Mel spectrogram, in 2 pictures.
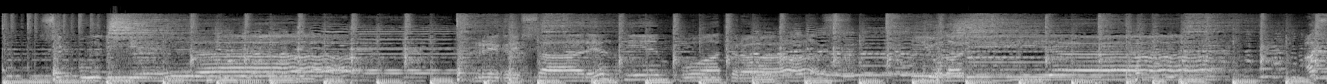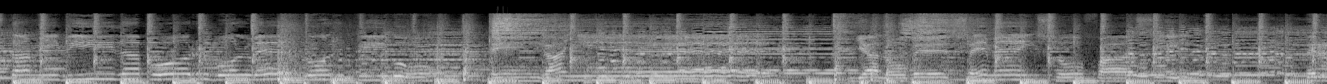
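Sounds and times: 
norteño music: 0:00.0 - 0:26.5.

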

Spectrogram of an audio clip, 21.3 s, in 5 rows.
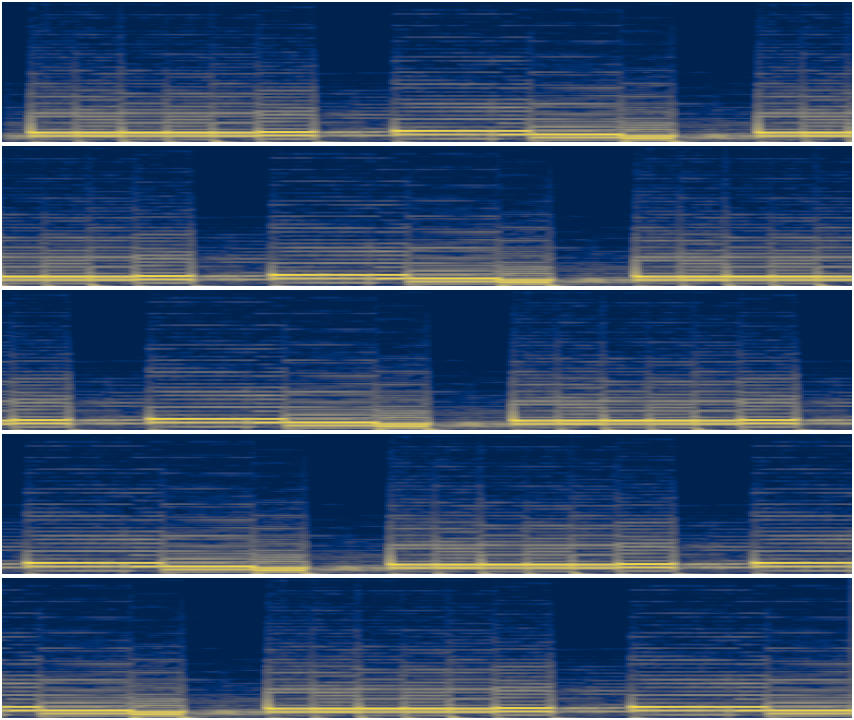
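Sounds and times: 
synthesizer ringtone: 0:00.0 - 0:21.2.

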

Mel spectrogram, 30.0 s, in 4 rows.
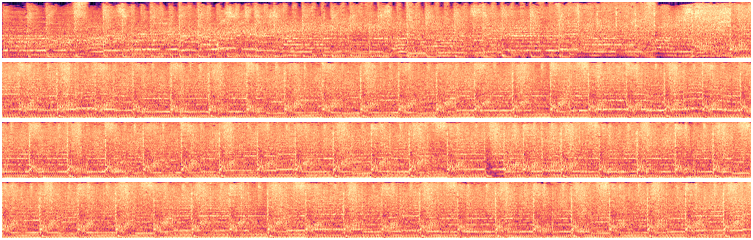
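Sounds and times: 
hardstyle music: 0:00.0 - 0:29.9.

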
